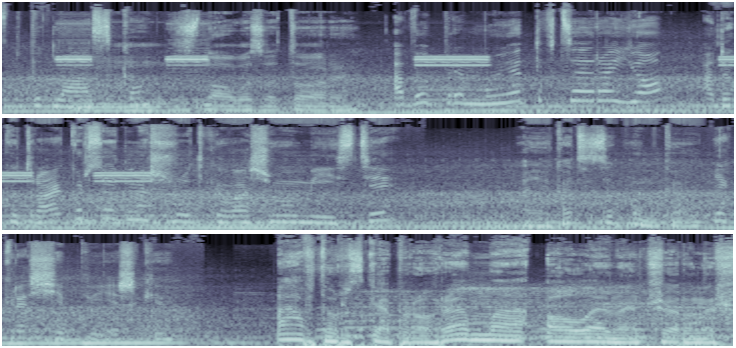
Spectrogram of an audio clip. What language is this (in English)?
Ukrainian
